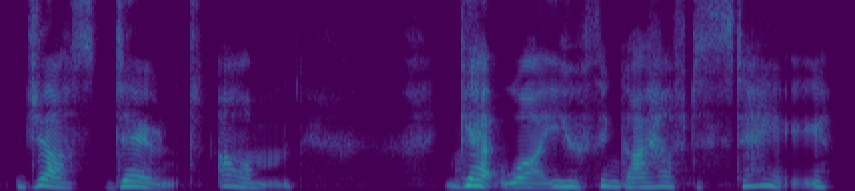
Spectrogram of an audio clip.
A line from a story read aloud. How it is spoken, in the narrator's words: Draco breathed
